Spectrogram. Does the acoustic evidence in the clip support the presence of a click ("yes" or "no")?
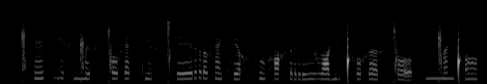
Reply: yes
